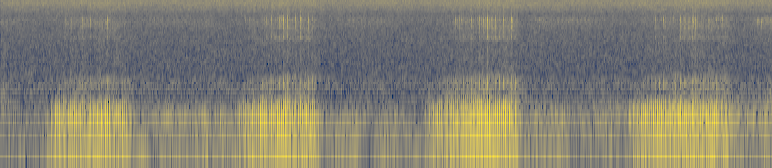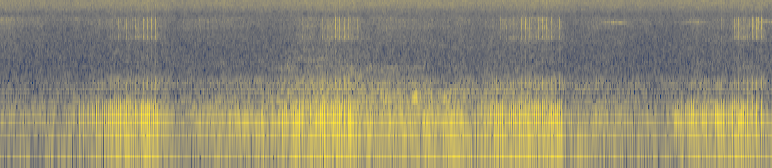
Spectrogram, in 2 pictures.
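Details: Domestic cat giving a deep, throaty purr that pulses in about eight regular swells, roughly two seconds apart, with a quieter continuous rumble in between.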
